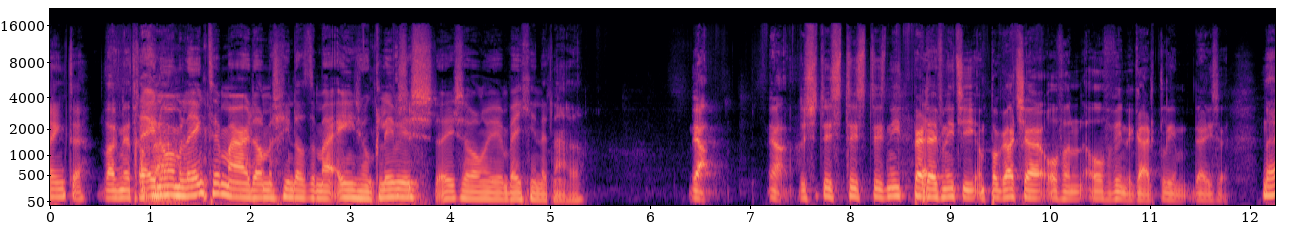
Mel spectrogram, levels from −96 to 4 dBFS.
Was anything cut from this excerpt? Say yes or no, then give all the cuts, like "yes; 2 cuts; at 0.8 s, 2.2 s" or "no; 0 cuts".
no; 0 cuts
